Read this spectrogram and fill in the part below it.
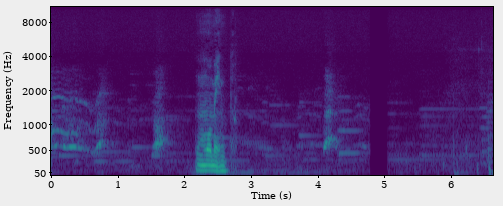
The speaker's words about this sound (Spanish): Ok, volvimos después de la pelea de perros en la calle.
